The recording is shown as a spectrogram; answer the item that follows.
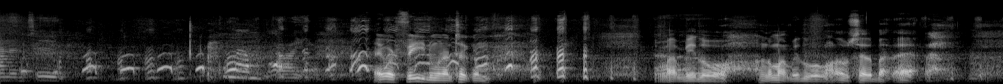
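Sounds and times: puppies whimpering: 0.2s - 8.2s.

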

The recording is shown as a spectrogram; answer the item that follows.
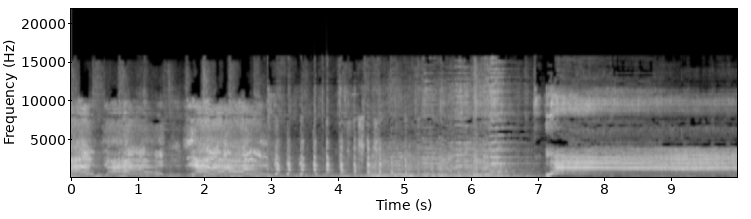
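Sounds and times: man screaming: 0.0s - 3.2s, 7.1s - 9.9s.

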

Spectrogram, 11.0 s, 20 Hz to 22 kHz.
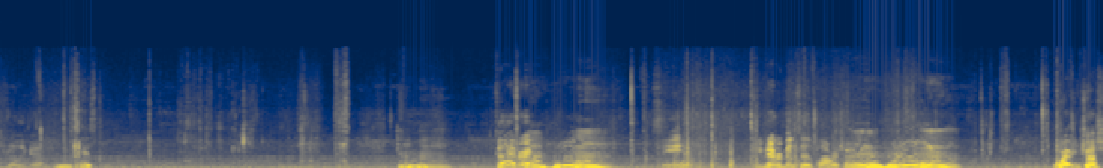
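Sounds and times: steady low rumble: 0.0s - 11.0s
person chewing salad: 1.4s - 4.2s, 9.6s - 10.5s.

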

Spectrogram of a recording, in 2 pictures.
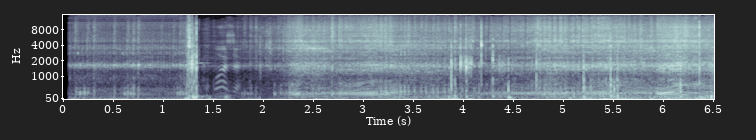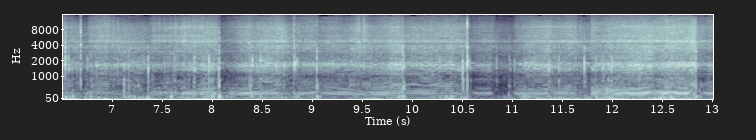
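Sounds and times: dirt bike engine revving: 0.1s - 13.0s.

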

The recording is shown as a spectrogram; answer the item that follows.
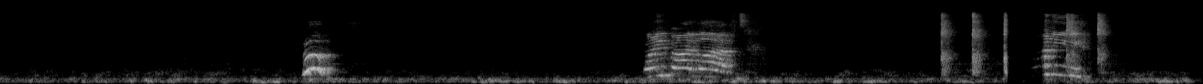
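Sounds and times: low background rumble: 0.0s - 12.0s
woman yelping: 3.0s - 3.4s.

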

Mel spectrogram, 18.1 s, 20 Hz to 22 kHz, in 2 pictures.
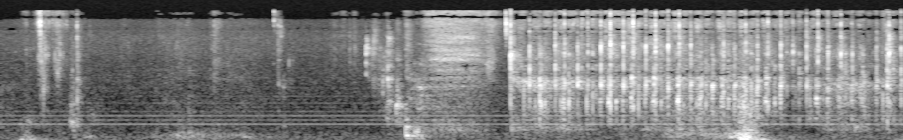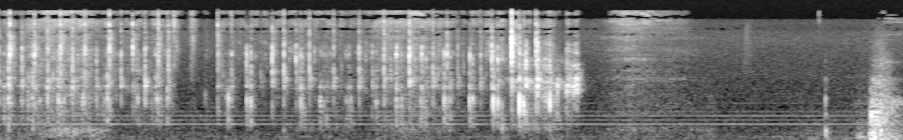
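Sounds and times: stick stirring paint in plastic cup: 5.0s - 14.9s.

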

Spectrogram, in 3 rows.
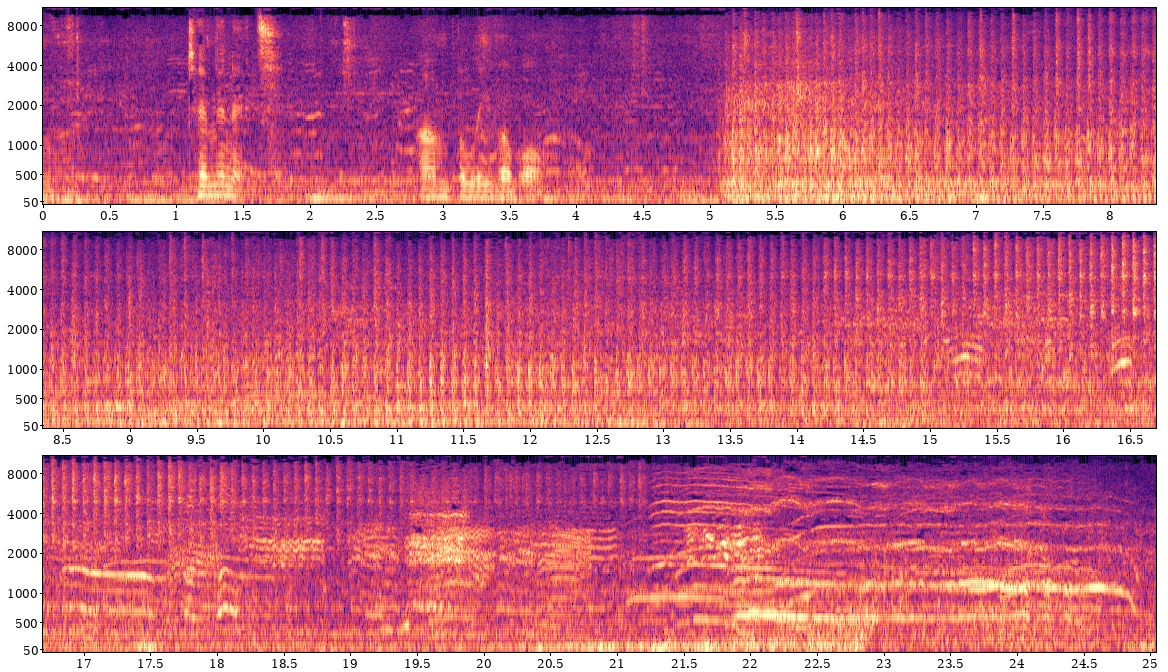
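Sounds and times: roller coaster rumbling and rattling: 0.0s - 25.0s
riders' voices and squeals: 14.0s - 25.0s.

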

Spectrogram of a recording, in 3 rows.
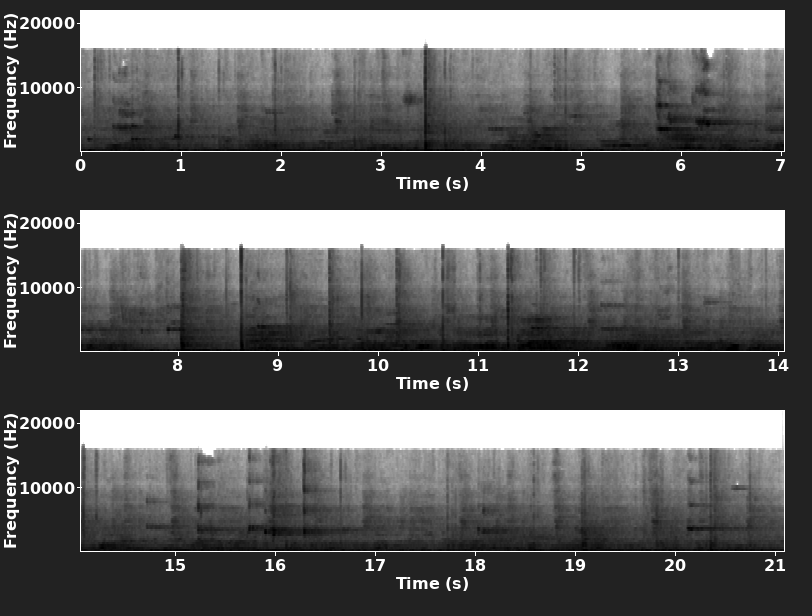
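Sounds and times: sneakers squeaking on court: 0.0s - 10.8s, 14.0s - 17.0s, 17.7s - 21.0s
players calling and chattering: 0.0s - 21.0s.

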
